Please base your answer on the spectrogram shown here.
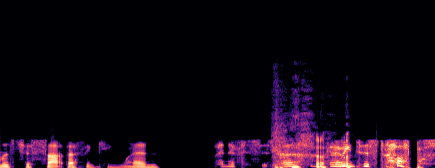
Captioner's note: laughing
